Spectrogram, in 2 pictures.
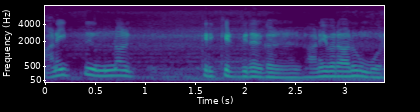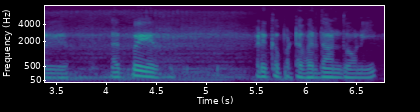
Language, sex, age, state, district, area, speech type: Tamil, male, 18-30, Tamil Nadu, Tiruvarur, urban, spontaneous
